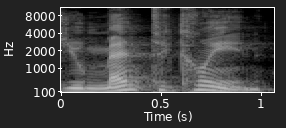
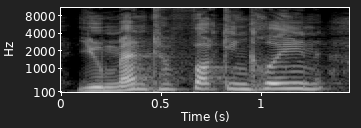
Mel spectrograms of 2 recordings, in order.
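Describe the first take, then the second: First: Slow, measured repeat of a weak excuse; disbelieving echo. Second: Much higher-pitched, mock-angry question; incredulous outrage. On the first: Retold or imitated. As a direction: imitate a dad holding back anger. Dad echoes son's excuse. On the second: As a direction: imitate a dad escalating in disbelief. Dad repeats it, escalating.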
